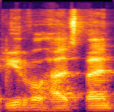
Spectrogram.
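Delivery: usual speaking voice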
